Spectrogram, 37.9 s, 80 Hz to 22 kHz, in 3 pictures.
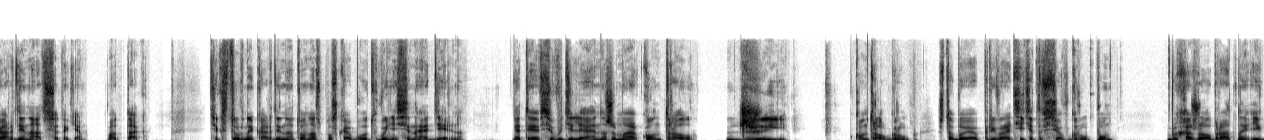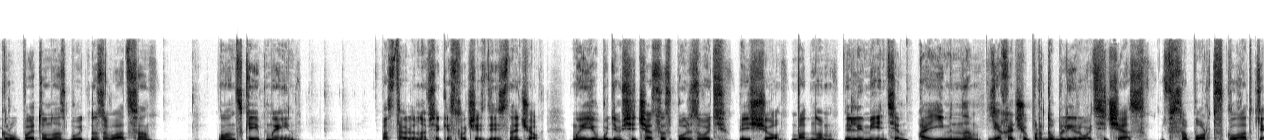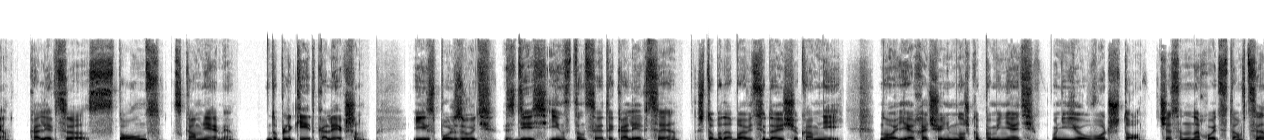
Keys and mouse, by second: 0.0 click, 0.6 shift+right click, 2.5 right click, 3.5 middle click, 4.5 right click, 8.1 ctrl+g, 10.4 middle click, 11.2 click, 11.4 click, 11.6 Tab, 12.6 click, 13.0 click, 13.4 KP_Decimal, 14.2-16.0 drag, 16.3 click, 17.9-19.0 drag, 19.4 ctrl+space, 20.8 ctrl+s, 21.8 click, 25.0 click, 27.8-32.3 right drag, 34.2 click.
